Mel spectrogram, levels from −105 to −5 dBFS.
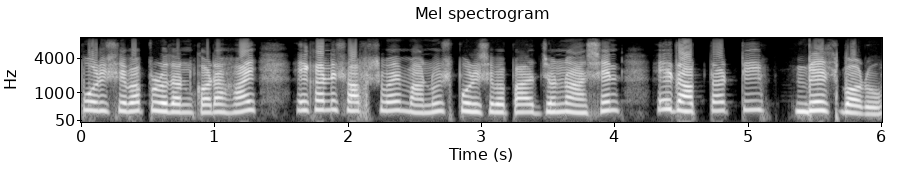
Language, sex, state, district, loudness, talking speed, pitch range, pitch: Bengali, female, West Bengal, Purulia, -14 LUFS, 160 wpm, 250-295 Hz, 275 Hz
